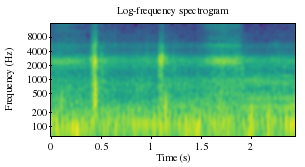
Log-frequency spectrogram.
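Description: Footsteps on dry, stony dirt: short crunching steps at an even walking pace, roughly one every two-thirds of a second.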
